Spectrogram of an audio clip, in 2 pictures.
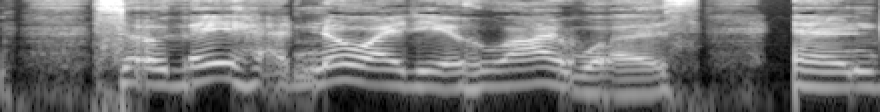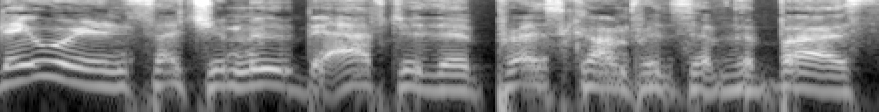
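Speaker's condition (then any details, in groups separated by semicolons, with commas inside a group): Voice changed after vocal cord surgery; vocal cord surgery about two years ago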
